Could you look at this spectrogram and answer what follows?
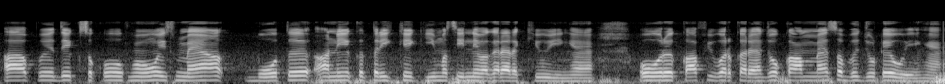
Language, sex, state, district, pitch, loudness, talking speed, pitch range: Hindi, female, Haryana, Jhajjar, 185 Hz, -14 LUFS, 160 wpm, 170-190 Hz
